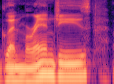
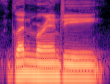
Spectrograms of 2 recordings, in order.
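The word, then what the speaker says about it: Glenmorangie: there's some very good Glenn morangis Glenn Glenn Mori or Glenn Mori I think it's pronounced um they have a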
